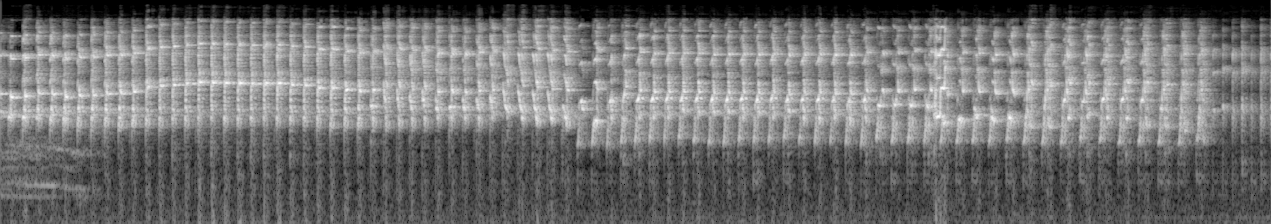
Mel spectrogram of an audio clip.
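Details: Lovebird fighter bird, a competition lovebird, giving its prized long ngekek trill: a continuous, rapid, buzzy chattering run of high notes lasting the whole stretch, steady and unbroken, shifting pitch slightly midway.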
